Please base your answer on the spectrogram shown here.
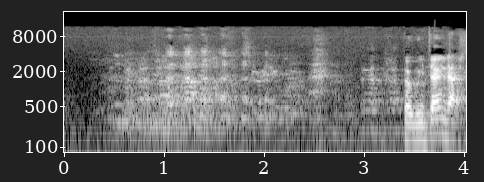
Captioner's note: laughing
